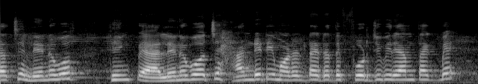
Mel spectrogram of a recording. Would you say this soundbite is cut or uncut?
uncut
